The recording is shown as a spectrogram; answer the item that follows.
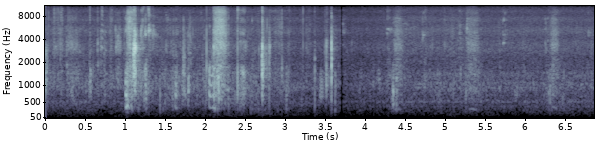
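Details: Golden Retriever puppies, 17 days old, lying on their backs while drinking milk from a baby bottle; wet smacking suckling bursts with a brief high squeak near the start, then softer, sparser sucking noises.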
